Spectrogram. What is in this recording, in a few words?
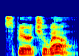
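"spirituelle", British English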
